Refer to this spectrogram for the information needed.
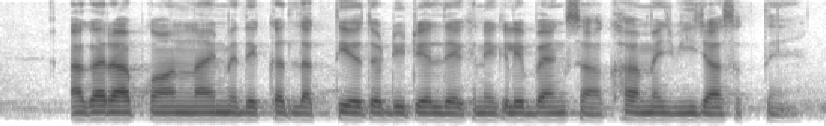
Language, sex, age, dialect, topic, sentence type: Hindi, male, 25-30, Kanauji Braj Bhasha, banking, statement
